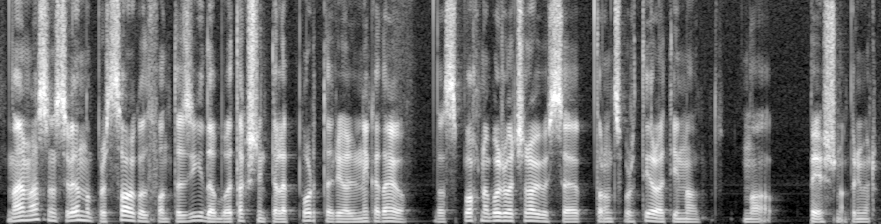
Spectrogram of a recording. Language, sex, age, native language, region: Slovenian, male, 12-17, Slovenian, Drava region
